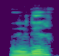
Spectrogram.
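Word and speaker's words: read: দেখো he will have রিডের past participle form কি হবে রেড দা বুক বানান একই থাকবে কিন্তু উচ্চারণটা আলাদা হবে তাহলে কি হবে রেড রিড রেড সেই বইটি পড়িয়া থাকবে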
